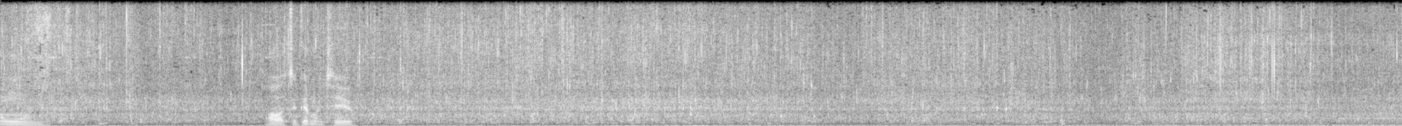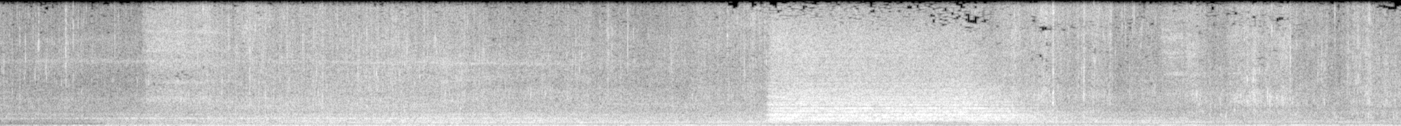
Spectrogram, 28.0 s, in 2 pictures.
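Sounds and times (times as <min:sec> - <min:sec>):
creek water gurgling: 0:00.0 - 0:28.0
passing train rumble: 0:12.3 - 0:28.0.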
